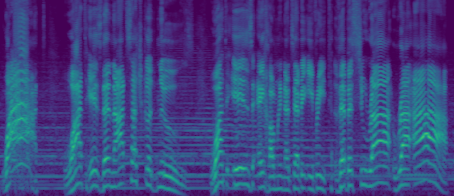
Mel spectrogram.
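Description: A man's voice: high-pitched, wildly swooping pitch, fairly quick, soft background music, exaggerated voice. A man voicing a pompous, boastful rich businessman in a children's story, talking grandly and sprinkling in Hebrew words. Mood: alarmed.

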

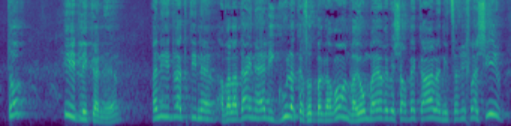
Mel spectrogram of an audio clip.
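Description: A middle-aged man with a high voice performs stand-up, spinning a long comic tale. He jumps between his own voice and quick impressions of the people in the story, his pitch leaping up and down as he goes. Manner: animated storyteller acting out quoted voices with big pitch swings. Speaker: stand-up comedian.

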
